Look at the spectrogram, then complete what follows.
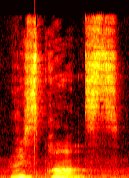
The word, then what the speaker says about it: response: And look at the other noun, response. Response. Here, the stress part is pons part.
